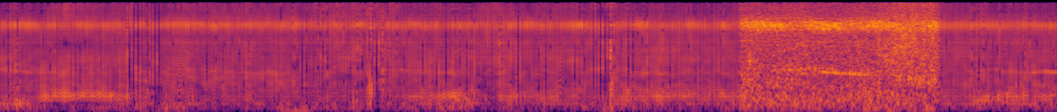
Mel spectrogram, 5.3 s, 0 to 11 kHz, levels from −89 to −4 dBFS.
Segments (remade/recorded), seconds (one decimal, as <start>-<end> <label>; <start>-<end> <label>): 0.0-3.7 remade; 3.7-4.7 recorded; 4.7-5.3 remade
